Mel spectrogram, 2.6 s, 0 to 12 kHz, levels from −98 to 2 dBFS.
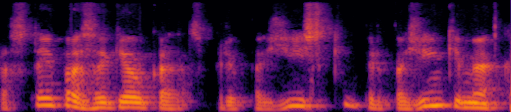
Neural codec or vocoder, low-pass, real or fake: none; 10.8 kHz; real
